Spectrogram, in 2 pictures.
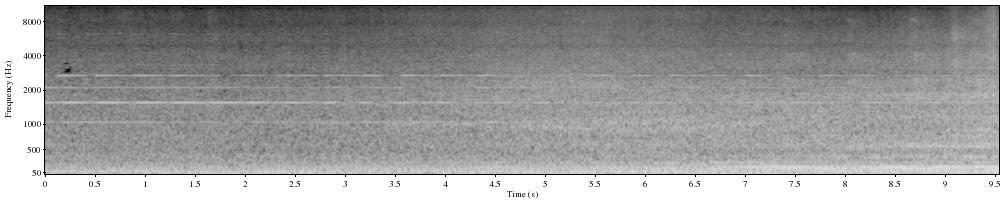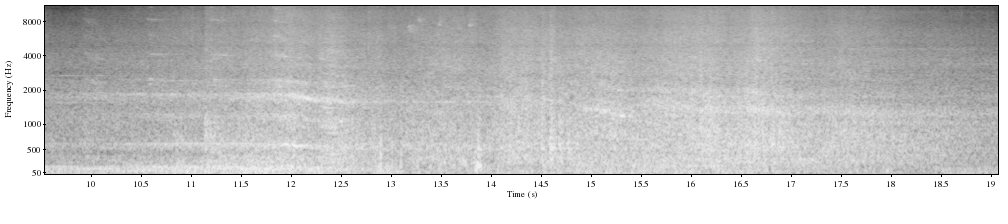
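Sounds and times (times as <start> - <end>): diesel locomotive engine drone: 0.0 - 19.0
rush of passing train coaches: 0.0 - 19.0
wheels clacking over rail joint: 10.8 - 17.2.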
